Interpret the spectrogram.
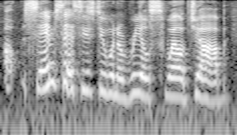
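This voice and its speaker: A woman's voice: a little high, animated, a little slow, a bit bright. A woman acting a perky, teasing young radio station secretary in a snappy old-time comedy style. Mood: eager, dutiful. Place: live stage performance in a bookstore.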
